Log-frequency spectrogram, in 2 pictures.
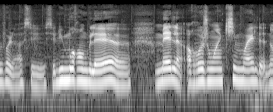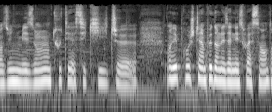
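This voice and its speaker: A woman's voice: lowish voice, darkish tone. A woman contributing to a radio show, telling a story in a chatty, amused way. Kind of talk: casual on-air chat.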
